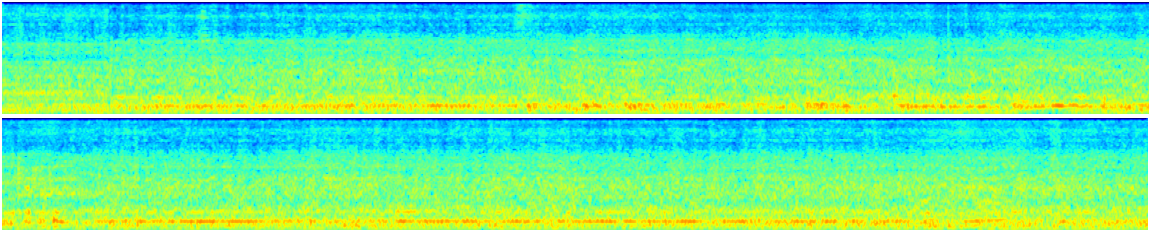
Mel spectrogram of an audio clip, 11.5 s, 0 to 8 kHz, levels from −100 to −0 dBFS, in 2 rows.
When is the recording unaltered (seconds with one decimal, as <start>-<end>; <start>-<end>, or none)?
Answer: 0.0-2.6; 6.2-10.3; 10.8-11.5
